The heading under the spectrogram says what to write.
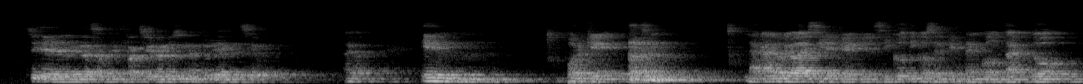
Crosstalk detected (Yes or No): No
